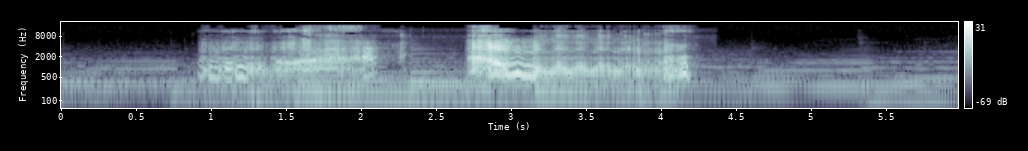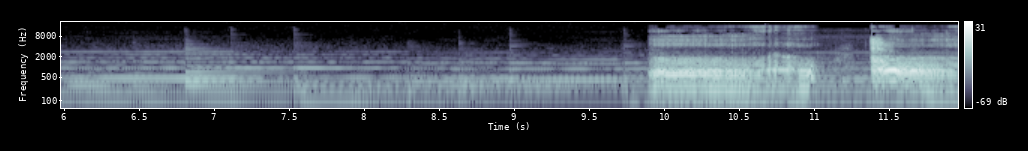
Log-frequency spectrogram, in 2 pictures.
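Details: Background music plays throughout, broken by bursts of human laughter and speech in a small room, with no animal sound.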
